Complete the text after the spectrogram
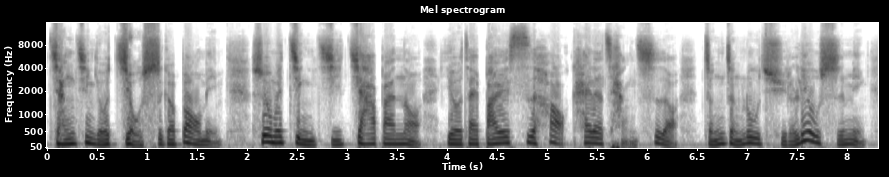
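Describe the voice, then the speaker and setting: A radio host chatting directly to listeners in an announcing style, ending many phrases with soft particles. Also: mid-range voice, lively intonation, moderate pace, few pauses, no room sound. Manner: frequent sentence-final particles, addresses listeners directly.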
